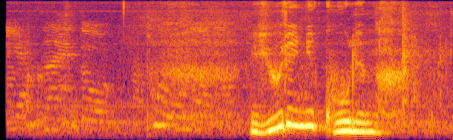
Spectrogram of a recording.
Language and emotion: Russian, neutral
